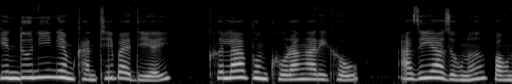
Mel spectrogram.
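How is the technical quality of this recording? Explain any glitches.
There is one glitch in the speech: a Bluetooth stutter from 1.09 to 1.13 s. A roughly 21 ms slice repeats once, which points to a single lost packet, and the audio then resumes further on. Unlike a dropout, it fills the gap with a repeated sound rather than silence.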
